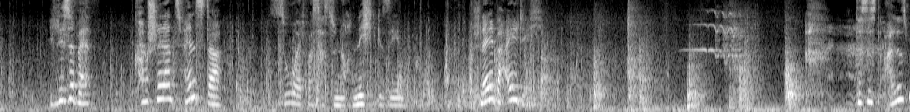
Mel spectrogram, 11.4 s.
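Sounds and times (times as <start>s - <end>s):
loud thuds: 0.0s - 10.2s
horse-drawn carriage hooves clip-clopping: 0.0s - 11.3s
speech: 0.6s - 5.2s, 6.0s - 7.0s, 10.8s - 11.3s
horse whinnying: 8.5s - 9.6s.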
